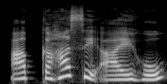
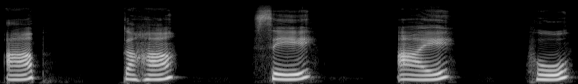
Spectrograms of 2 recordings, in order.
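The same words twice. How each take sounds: First: Said in the usual way. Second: Word by word. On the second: Shown as a demonstration. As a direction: give each word on its own for learners. Teacher breaks question down for learners.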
